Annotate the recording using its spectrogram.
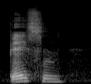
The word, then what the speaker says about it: Песнь: Песнь песней. Песнь песней. Песнь translates as canto to English. Say нь. Нь. Песнь. Soft sign on the end of letter N. Нь.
